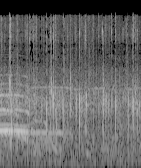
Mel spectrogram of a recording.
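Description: Spectators clapping and cheering, with one voice holding a long whoop that trails off about a second in, while scattered claps carry on.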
